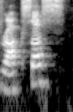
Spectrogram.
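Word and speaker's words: Rakshas: know you know but it's pronounced Roxas and um it's the napali word for for like demon or like blood sucking vampire and um why do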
